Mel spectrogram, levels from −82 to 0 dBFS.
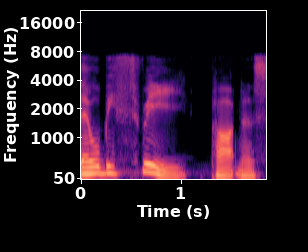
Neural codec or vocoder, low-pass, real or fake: codec, 16 kHz, 6 kbps, DAC; 7.2 kHz; fake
